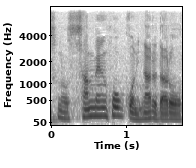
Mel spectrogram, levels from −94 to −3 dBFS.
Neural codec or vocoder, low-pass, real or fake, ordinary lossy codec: none; 7.2 kHz; real; none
